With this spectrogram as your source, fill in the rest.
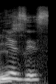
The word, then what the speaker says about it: Myosis: Tu es créatrice de Miosis, c'est comme ça qu'on prononce, ou Miosis? Miosis, Miosis, ouais.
